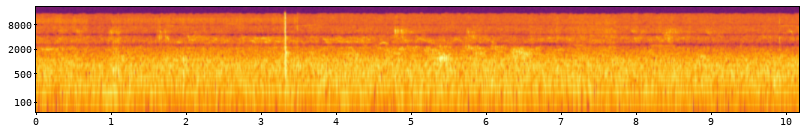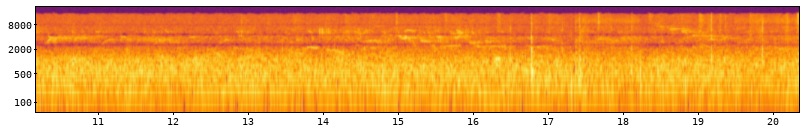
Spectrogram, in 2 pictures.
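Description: Outdoor rural background: steady low noise with birds calling now and then, and one sharp click about three seconds in.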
